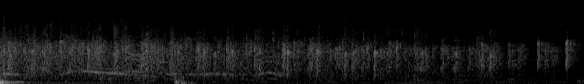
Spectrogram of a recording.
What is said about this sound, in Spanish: Dale un aplauso fuerte al Espíritu Santo de Dios. ¡Woo!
